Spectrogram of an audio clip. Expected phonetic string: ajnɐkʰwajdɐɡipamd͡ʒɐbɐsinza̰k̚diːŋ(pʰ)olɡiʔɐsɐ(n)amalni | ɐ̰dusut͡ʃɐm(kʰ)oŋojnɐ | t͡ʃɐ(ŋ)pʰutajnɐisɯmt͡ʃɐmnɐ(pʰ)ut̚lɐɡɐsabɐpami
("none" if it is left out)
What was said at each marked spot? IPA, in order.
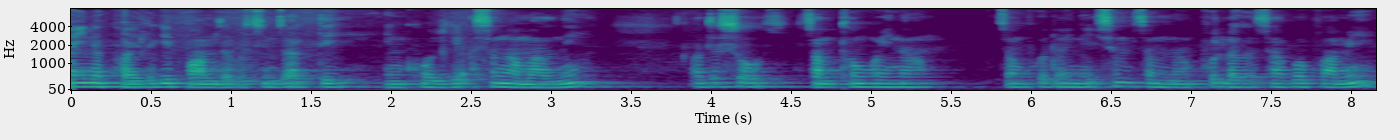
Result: kʰ, ŋ, tʰ, m, pʰ

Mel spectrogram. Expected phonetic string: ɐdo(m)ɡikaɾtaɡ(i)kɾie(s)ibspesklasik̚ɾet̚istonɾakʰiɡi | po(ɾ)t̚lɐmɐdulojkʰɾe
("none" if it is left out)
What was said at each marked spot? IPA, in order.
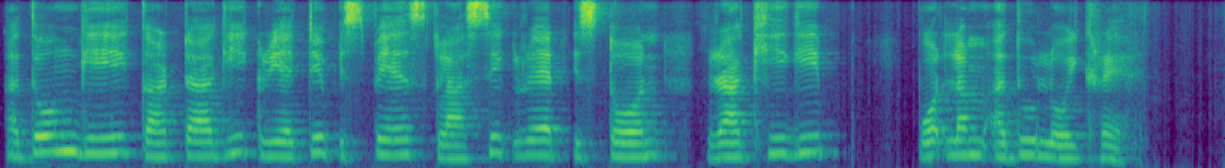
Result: ŋ, i, t, none

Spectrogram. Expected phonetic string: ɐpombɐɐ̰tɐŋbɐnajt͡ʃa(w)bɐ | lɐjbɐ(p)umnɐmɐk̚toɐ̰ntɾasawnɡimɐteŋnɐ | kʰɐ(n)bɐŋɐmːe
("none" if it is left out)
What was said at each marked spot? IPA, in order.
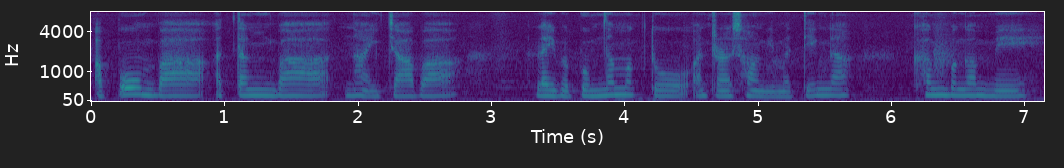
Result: none, p, ŋ

